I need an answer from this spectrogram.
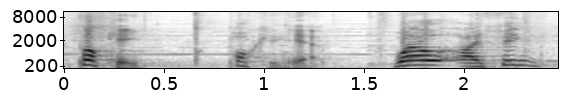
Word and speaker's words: Pocky: forgiven for this one Pocky Pocky Pocky Pocky not pokey pokey Pocky Pocky yeah well I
